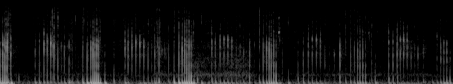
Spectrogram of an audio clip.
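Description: A wooden articulated shark toy, made of segments, is held in both hands and bent so the joints creak and click while fingertips rub along its ridges. The result is a string of low, grinding creaks broken by sharp, bright clicks, with a few louder crunching swells in the middle.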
